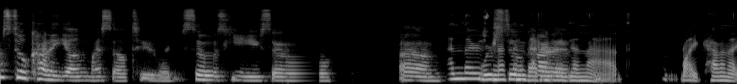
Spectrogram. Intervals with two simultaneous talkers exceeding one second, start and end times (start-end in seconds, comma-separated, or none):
4.5-6.0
